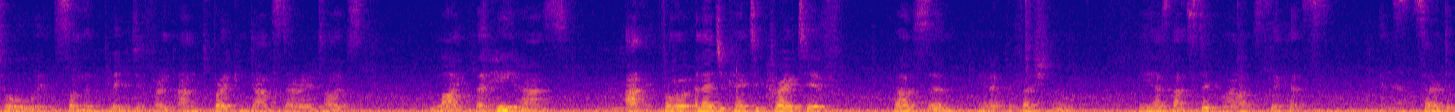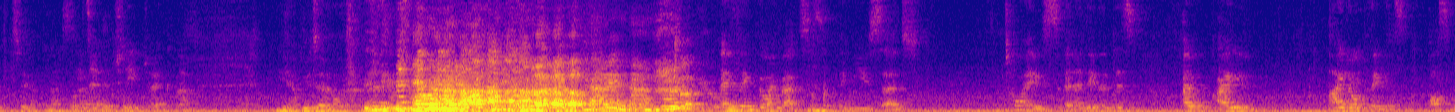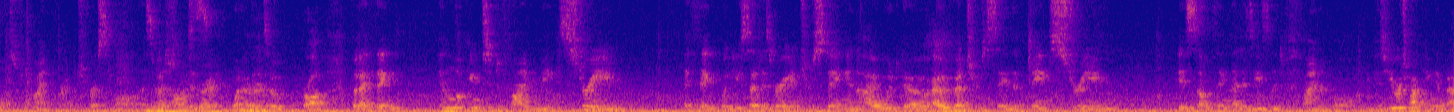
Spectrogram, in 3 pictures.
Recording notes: Recorded at the 2014 World Fringe Congress in Edinburgh, 10 August 2014.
